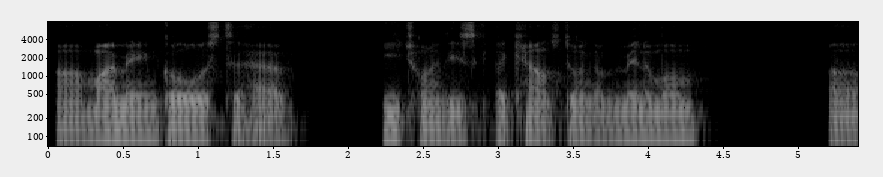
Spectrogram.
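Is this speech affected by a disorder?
No.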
